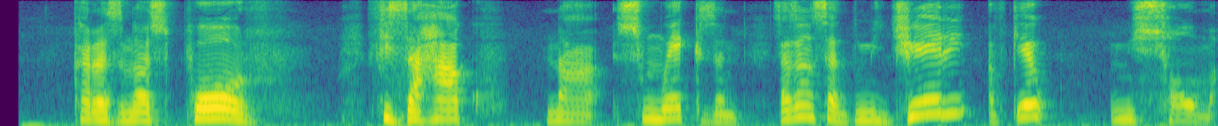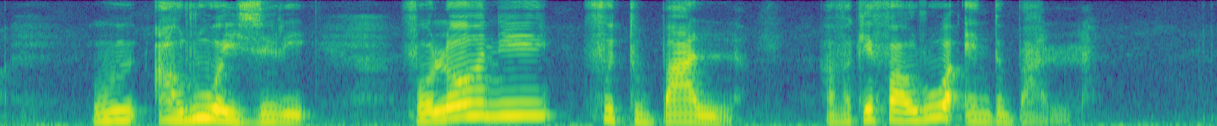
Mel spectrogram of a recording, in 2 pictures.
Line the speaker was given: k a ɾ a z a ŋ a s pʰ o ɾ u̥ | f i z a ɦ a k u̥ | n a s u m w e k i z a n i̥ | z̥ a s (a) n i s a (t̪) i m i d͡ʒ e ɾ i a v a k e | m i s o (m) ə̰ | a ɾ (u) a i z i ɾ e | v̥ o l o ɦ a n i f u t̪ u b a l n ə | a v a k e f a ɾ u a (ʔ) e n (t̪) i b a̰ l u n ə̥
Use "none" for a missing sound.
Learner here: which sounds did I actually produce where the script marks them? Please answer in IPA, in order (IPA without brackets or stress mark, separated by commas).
a, d̪, m, u, ʔ, d̪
